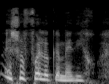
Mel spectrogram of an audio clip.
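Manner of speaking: normal talking voice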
